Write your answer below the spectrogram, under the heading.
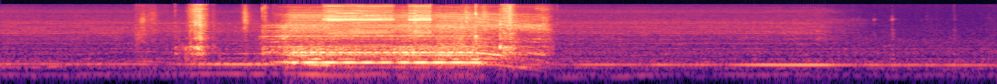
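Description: Wood lathe starting up and running for about two and a half seconds with a hiss as a pencil is held against the spinning wooden blank, then switched off and spinning down with a falling tone. A few clicks come just before it starts, and a faint steady hum sits underneath.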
